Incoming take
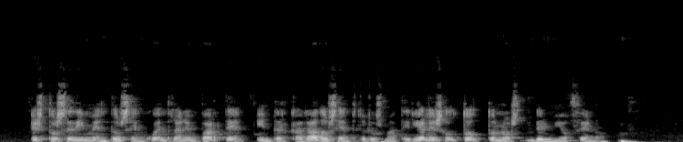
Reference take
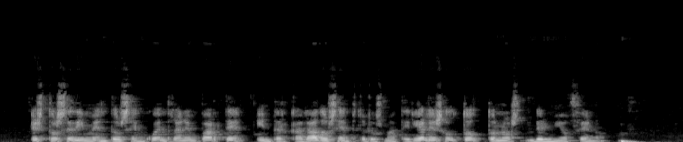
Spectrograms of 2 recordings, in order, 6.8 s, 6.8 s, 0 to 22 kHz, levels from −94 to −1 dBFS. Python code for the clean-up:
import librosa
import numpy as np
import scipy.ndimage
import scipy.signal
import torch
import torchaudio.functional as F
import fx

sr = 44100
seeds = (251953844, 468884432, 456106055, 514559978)

y = fx.highpass(x, sr, hz=140.0, slope=24, at=(2.02, 2.14), fade=0.02)
y = fx.highpass(y, sr, hz=140.0, slope=24, at=(3.79, 3.91), fade=0.02)
y = fx.highpass(y, sr, hz=140.0, slope=24, at=(6.0, 6.12), fade=0.02)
